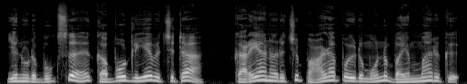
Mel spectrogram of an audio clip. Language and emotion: Tamil, fearful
